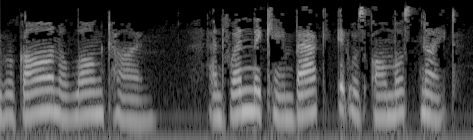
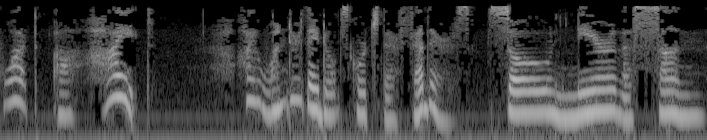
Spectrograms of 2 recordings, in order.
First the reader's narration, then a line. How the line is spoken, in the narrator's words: said Gub-Gub in a hushed voice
